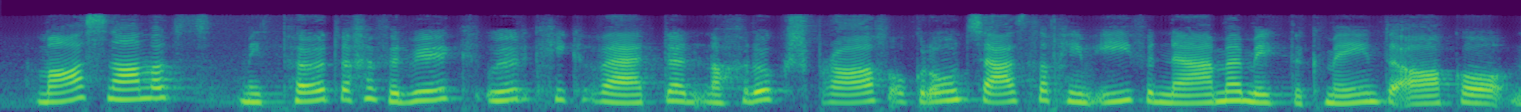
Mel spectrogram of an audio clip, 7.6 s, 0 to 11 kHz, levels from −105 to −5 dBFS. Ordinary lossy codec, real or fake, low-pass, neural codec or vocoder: none; fake; 7.2 kHz; codec, 16 kHz, 0.5 kbps, X-Codec, WavLM features, trained on Multilingual LibriSpeech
